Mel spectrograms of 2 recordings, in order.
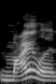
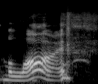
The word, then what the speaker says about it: Milan: Very Greek, Mediterranean, Italian areas, but they pronounced it Milan, and I kept calling it Milan. And they kept correcting me.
